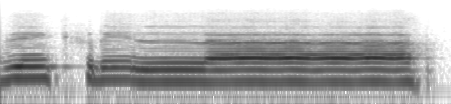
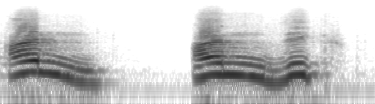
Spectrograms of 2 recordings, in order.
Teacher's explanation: Nun kosong bertemu dengan zal, ikhfa hakiki, dengungkan dua harakat. Jangan an zik, salah.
